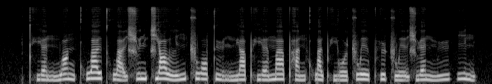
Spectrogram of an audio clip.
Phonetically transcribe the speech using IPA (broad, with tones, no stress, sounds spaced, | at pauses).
t̪ʰ j ɛ̰˨˩ n n̪ w ɑ˥˩ ŋ kʰ w a˥ ɪ̯ t̪ʰ w a̰˨˩ ɪ̯ ɕ y˥˧ n t͡ɕ j ɑ˥˩ ʊ̯ l i˥ ŋ ʈ͡ʂ w ɔ˥ t̪ y̰˨˩ n n̪ j ä˥˩ pʰ j ɛ˧˥ m ä˥ pʰ a˧˥ n kʰ w a˧ ɪ̯ pʰ j o˧˥ ʊ̯ ʈ͡ʂ w e˥˧ ɪ̯ pʰ y˥˩ ʈ͡ʂ w ḛ˨˩ ɪ̯ ɕ ɥ ɛ˥˩ n m y˥ | i˥˩ n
